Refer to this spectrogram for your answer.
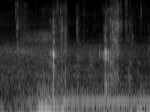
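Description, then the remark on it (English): A crisp bite into a pickle, followed by a second crunchy chomp about a second later, with no talking over the sounds. “About to eat this motherfucking pickle.”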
